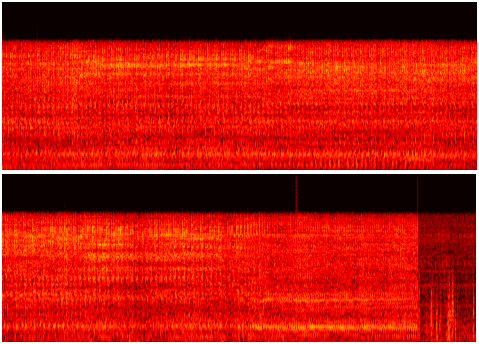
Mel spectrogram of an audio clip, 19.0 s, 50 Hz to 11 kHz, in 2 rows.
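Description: Lehr 2.5 hp propane outboard motor running steadily, its throttle set with pliers because the lever handle has broken off. The note grows a little stronger and steadier in the last few seconds, then cuts off abruptly near the end.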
